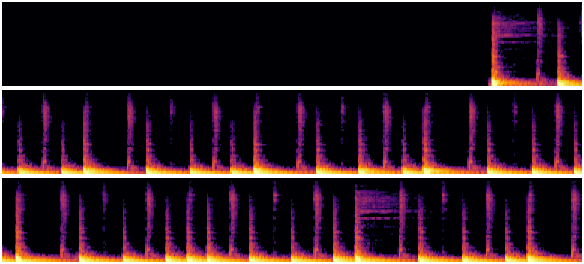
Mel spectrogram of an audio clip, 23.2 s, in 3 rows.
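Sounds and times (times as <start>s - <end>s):
kick drum: 6.6s - 23.2s.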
